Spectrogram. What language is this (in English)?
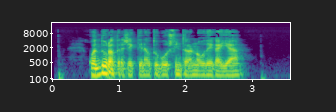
Catalan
